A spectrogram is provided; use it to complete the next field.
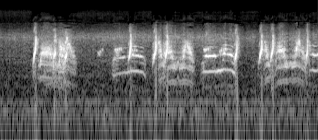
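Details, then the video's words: Female common quail in the morning giving four gravelly, nasal, buzzy calls within three seconds, each slightly falling at the end. "Madi batair ki awaz suba ke liye مادی بٹیر کی آواز"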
